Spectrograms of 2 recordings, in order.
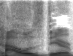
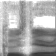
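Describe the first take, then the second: First: The name is said with an 'ow' vowel. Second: The name is said with an 'oo' vowel. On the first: "The correct pronunciation apparently ... Is cows" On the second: "everyone calls it a coos deer"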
